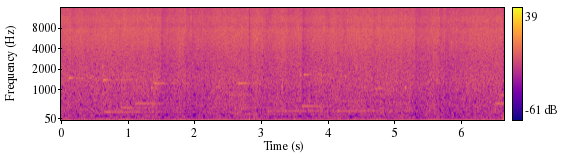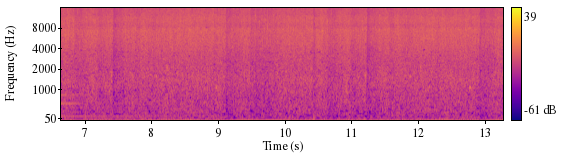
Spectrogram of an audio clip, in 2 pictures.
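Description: Steady rain sound, an even hiss, with soft, sparse held musical notes at changing pitches over it.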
